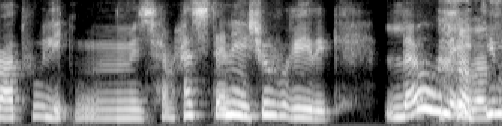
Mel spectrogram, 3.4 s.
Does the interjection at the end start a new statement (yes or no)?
no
